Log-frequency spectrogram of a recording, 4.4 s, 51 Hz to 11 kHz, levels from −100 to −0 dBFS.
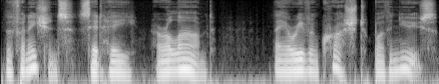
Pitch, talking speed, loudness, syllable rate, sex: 110 Hz, 180 wpm, -17 LUFS, 6.0 syllables/s, male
